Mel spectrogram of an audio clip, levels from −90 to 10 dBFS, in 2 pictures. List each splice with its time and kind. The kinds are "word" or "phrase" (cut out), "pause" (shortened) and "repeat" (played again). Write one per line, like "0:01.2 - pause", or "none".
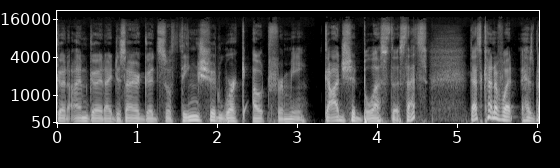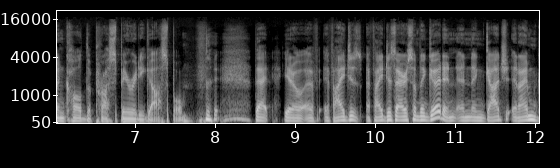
0:03.2 - pause
0:05.8 - phrase
0:08.8 - pause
